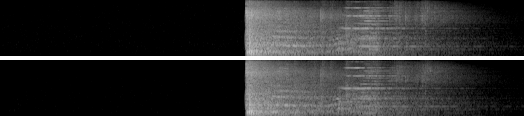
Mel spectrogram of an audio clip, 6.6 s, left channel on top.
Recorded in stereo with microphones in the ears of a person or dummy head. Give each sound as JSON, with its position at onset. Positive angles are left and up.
{"t": 3.1, "sound": "a door slam", "side_deg": 5, "distance_m": 0.8}
{"t": 4.9, "sound": "crumpling", "side_deg": 20, "distance_m": 1.8}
